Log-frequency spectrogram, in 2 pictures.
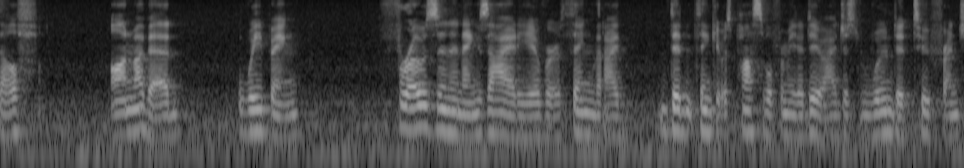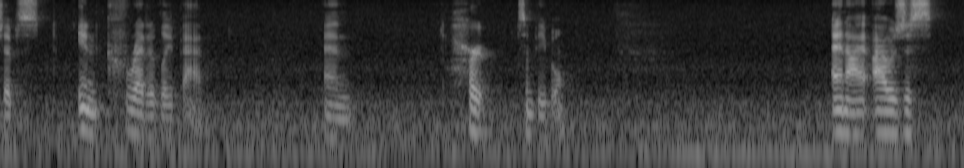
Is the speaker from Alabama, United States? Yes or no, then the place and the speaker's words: yes; Alabama, United States; I grew up in Alabama all my life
